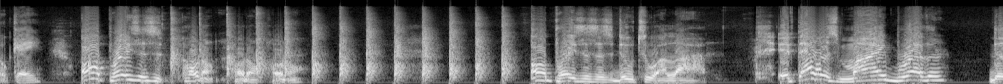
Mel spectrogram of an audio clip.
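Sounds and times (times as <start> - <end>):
sharp percussive strikes: 1.7 - 5.3.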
